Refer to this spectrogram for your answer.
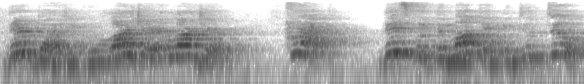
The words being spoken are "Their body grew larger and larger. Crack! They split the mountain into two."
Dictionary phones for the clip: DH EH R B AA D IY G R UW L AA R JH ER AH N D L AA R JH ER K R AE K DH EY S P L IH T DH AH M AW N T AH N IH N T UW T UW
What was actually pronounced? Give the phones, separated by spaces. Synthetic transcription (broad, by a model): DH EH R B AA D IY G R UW L AA R JH ER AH N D L AA R JH ER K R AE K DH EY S L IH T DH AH M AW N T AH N IH N T UW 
